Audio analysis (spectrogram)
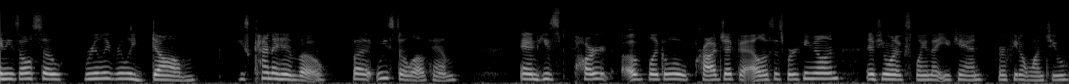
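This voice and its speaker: With a normal speaking voice, a woman talks at a fairly quick pace, her fairly high pitch held in fairly even intonation. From US South. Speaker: streamer and artist. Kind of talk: casual chat while drawing on stream.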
